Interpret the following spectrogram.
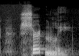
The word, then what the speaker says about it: certainly: I Fall To the End sound c c certainly certainly it means the same thing as of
